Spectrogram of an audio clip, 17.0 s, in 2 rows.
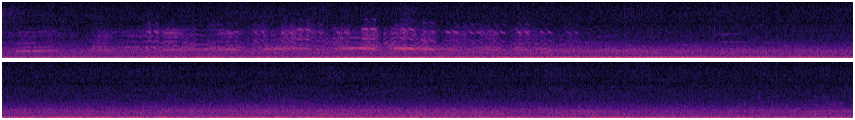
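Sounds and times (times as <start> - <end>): birds calling: 0.0 - 5.8.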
